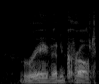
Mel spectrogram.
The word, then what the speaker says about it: Ravencroft: Not Ravencraft crazy? – Ravencroft crazy. Yeah, it doesn't have the same ring to it. – Yeah, I appreciate you pronouncing it correctly.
